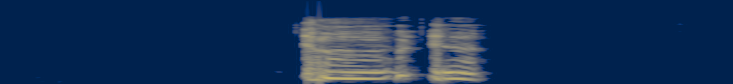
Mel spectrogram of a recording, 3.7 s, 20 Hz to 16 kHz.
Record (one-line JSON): {"cough_length": "3.7 s", "cough_amplitude": 22437, "cough_signal_mean_std_ratio": 0.39, "survey_phase": "beta (2021-08-13 to 2022-03-07)", "age": "18-44", "gender": "Female", "wearing_mask": "No", "symptom_cough_any": true, "symptom_runny_or_blocked_nose": true, "symptom_shortness_of_breath": true, "symptom_fatigue": true, "symptom_headache": true, "smoker_status": "Never smoked", "respiratory_condition_asthma": false, "respiratory_condition_other": false, "recruitment_source": "Test and Trace", "submission_delay": "3 days", "covid_test_result": "Positive", "covid_test_method": "RT-qPCR", "covid_ct_value": 17.3, "covid_ct_gene": "N gene"}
